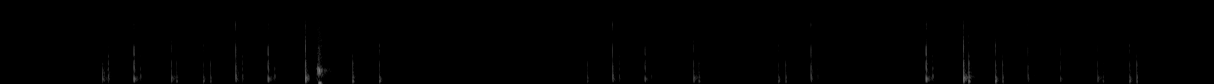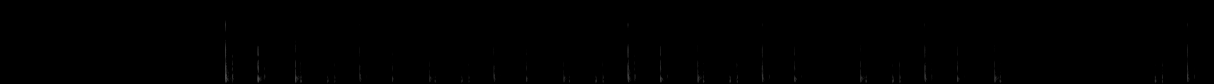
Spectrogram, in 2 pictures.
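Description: Footsteps patter quickly in short bursts.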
